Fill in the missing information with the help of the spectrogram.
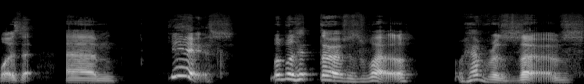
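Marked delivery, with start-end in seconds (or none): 1.7-5.9 slimy villainous English king voice, slow and swooping. Quoting the english king from a film: slimy english king voice. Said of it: "a beautiful voice that you just love to hate".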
